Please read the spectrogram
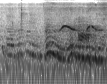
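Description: A high-pitched voice with sliding, rising-and-falling pitch, forming no clear words.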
